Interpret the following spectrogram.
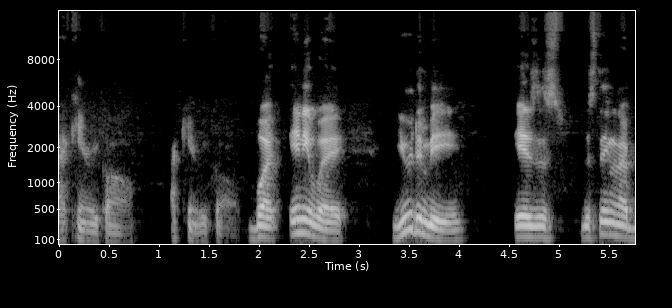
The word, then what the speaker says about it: Udemy: Put put something in my store on Udemy. Udemy. It's spelled the a Y EMI.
